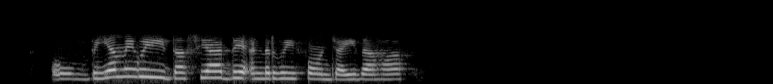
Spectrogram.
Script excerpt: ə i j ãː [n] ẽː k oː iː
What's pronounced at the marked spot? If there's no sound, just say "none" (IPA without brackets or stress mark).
m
